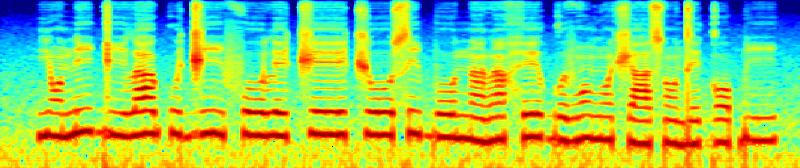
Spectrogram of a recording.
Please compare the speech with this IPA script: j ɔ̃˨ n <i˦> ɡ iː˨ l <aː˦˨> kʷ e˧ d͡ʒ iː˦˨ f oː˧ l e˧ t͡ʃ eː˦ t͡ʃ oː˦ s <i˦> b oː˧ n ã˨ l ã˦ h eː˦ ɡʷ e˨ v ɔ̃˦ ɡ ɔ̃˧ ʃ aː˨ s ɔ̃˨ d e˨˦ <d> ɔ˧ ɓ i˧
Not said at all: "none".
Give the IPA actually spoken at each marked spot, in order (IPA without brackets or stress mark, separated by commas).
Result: iː˦, aː˦, i˦, ɡ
